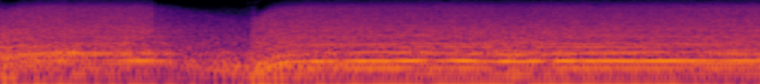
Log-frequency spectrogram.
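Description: Gravedigger monster truck engine in BeamNG.drive, loud and sustained with a steady tonal drone that dips briefly as the revs drop, then climbs back up and holds strong at an arena stunt show in the Tacoma Dome.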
